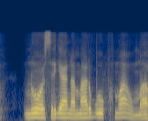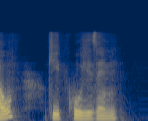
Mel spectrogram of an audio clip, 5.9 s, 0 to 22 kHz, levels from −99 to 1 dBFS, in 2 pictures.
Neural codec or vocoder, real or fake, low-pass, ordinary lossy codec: codec, 16 kHz, about 1 kbps, DyCAST, with the encoder's durations; fake; 7.2 kHz; none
